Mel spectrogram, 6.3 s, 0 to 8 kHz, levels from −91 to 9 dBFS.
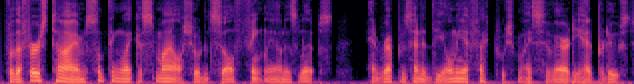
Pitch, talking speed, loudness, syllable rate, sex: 85 Hz, 215 wpm, -21 LUFS, 6.8 syllables/s, male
